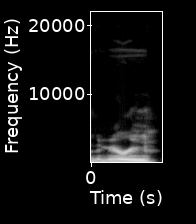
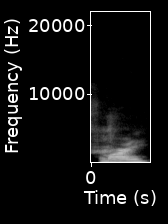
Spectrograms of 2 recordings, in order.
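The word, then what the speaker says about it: Namaari: I think only the Namiri is worth more. Hopefully, I'm pronouncing that right. Namari.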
